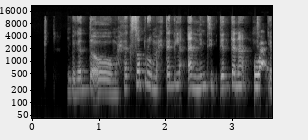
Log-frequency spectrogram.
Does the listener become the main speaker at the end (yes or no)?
no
